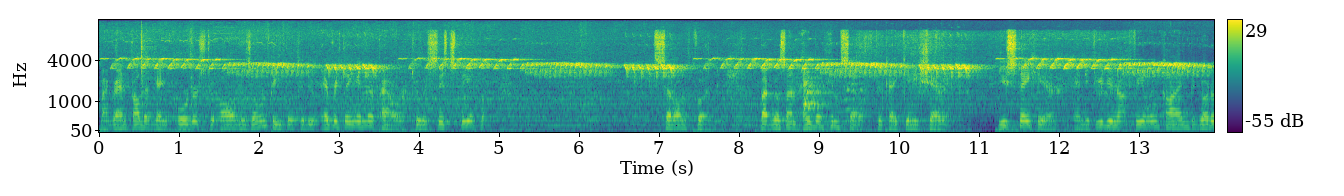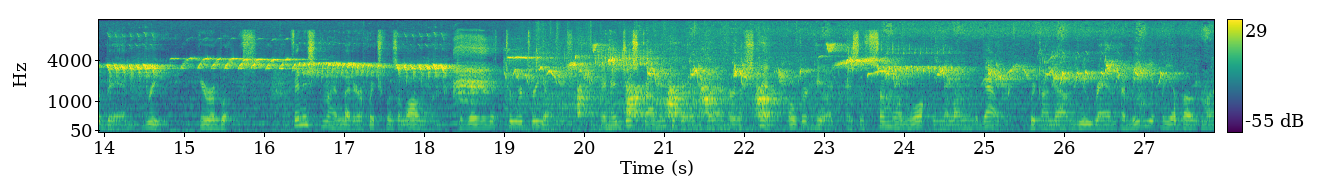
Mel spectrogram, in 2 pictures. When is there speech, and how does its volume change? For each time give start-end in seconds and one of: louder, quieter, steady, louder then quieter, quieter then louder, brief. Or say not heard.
0.0-4.8 steady
7.0-27.8 steady.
